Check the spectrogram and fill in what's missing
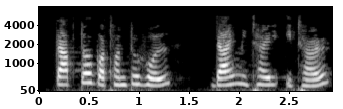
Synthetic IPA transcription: pɹaptɔɡɔtʰɔntʊɦol | dajmitʰajlitʰaɹ

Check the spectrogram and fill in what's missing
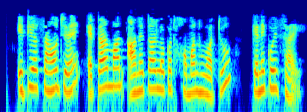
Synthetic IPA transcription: etijasaʊ̃zɛɛtaɹmana̰nɛtaɹlɔɡɔtxɔmanɦʊwatʊ | kɛnɛkojsa̰j

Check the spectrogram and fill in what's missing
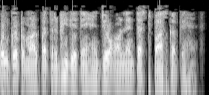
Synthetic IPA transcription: ʊnkopɾɐmaːɽpət̪ɾəbʱid̪eːt̪eɦɛ̃d͡ʒoːʔɔ̃ːnlɛ̃ːɳʈɛːsʈpaːskɐɾt̪eɦɛ̃ː

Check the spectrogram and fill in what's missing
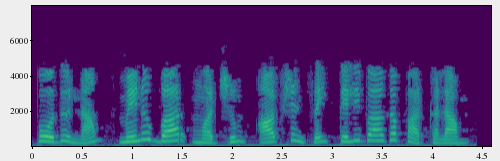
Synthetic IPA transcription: pːoːðɯnaːmːɛnɯbaːɾmɐʈrɯmʔaːpʂɐnsɐɪt̪ːɛlɪʋaːɣɐpːaːɾkɐlaːm

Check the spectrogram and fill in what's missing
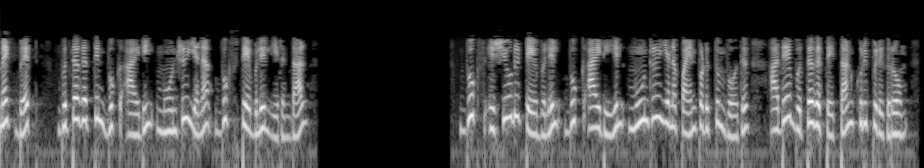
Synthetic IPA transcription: mɛk̚bet̪ | pʊt̪ːɐɣɐt̪ːɪnbʊkɐɪɽimuːndrɯɛnɐbʊksʈeːbɐlɪlɪɾɯnd̪aːl | bʊksɪʂjuːɽɯʈeːbɐlɪlbʊkɐɪɽɪjɪlmuːndrɯɛnɐpɐjɐnpɐɽɯt̪ːɯmpoːðɯ | ɐðeːpʊt̪ːɐɣɐt̪ːɐɪt̪ːaːnkʊrɪpːɪɽɯɣɪroːm

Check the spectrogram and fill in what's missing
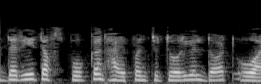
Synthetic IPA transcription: d̪əɾeːʈɔfspoːkə̃nɦaɪfə̃nʈuʈoːɾijəlɖɔːʈoːa

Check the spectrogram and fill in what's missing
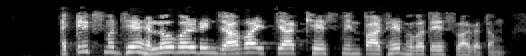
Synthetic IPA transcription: eklipsmɐd̪ʱjeɦelːoːʋɐɾɖind͡ʒaːʋaːit̪jaːkʰːjeːsminpaːʈʰeːbʱɐʋɐt̪eːsʋaːɡɐt̪ɐm

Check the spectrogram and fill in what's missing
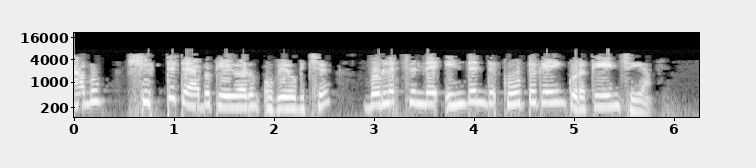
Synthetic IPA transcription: taːbum | ɕiftɨtaːbɨkiːɣɐɭumubɐjo̞ːɡit͡ɕːɨ | ʋuɭːɐt͡ɕːinde̞ʔindɐndɨkuːʈːuɡejumkurɐkːuɣɐjumt͡ɕe̞jːa̰ːm

